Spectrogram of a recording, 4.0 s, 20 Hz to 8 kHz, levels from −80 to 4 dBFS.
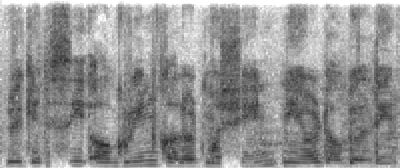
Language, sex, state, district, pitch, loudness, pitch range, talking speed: English, male, Assam, Kamrup Metropolitan, 150 Hz, -12 LUFS, 145-155 Hz, 150 wpm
